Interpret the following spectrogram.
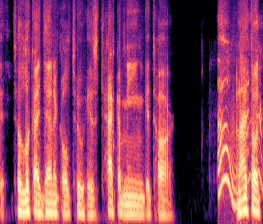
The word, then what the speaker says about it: Takamine: pronounced Takamine or That's it. Takamine. Takamine.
